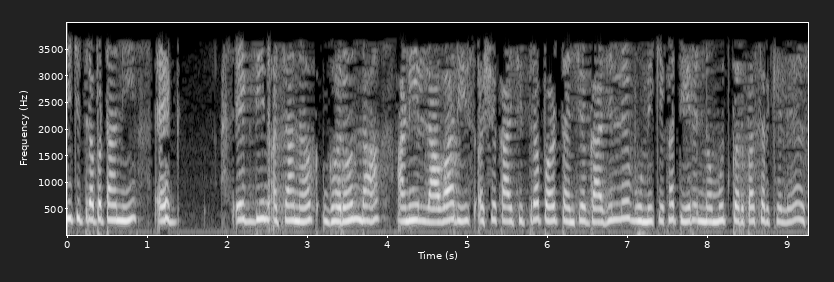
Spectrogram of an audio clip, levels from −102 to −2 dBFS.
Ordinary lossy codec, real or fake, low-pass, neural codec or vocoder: AAC, 16 kbps; real; 3.6 kHz; none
